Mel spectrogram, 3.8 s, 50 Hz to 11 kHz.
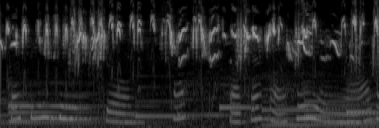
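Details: White wagtail lure sound for catching migrating birds in nets, 2020 season: an unbroken rush of high, overlapping chirps and twitters over sliding, warbling background music.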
